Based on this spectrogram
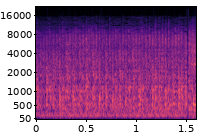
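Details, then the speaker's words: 1966 Datsun 520 farm truck, first start after 40 years abandoned: old engine idles steadily with a busy, even clatter and no heavy knock; an initial noise is thought to be clutch and flywheel settling, not a main rod. Normal idle. "Let's fire it up. I think that's the clutch and flywheel just self-leveling there. And not a main rod."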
